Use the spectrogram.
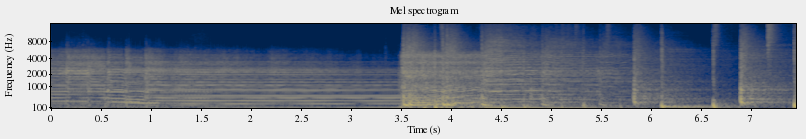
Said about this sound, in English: I just love the echo on that snare. That's so well recorded, isn't it? It's a lot of reverb.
